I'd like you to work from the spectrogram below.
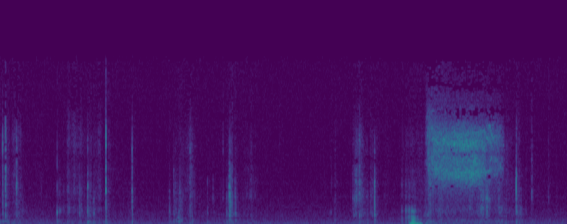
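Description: Typing on a computer keyboard: quiet, irregular key clicks come in short bursts separated by pauses.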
